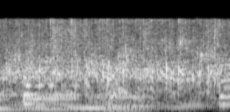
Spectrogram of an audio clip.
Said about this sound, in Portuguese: A igreja, você deve aplaudir o Senhor bem forte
